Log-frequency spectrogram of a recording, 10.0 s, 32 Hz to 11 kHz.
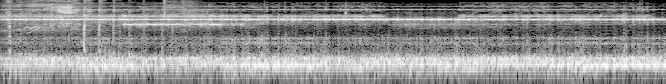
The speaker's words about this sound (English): It's kind of creepy. Sounds like someone's trying to sign online. Back in 1992. Get off the phone, Mom. Get off the phone! Yeah, they just called someone's fax machine on accident.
